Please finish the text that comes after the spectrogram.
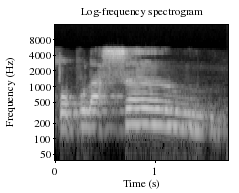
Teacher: Essa C cedilha será representada pelo som de S, e o A e o U serão nasalizados.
